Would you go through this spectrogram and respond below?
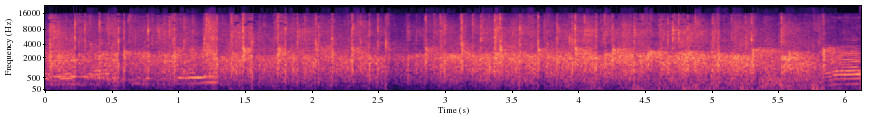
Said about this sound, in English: let's round up the applause back to the stage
